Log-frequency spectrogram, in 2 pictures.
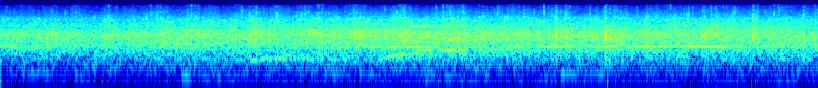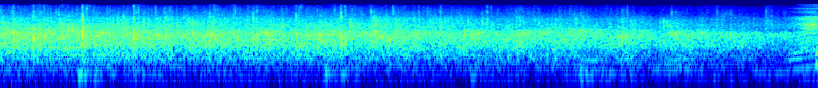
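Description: Audience applauding an award winner, steady for several seconds and tapering off toward the end.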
